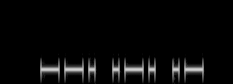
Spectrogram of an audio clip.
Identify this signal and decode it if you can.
Morse code, heard as a keyed tone, about 20 wpm, 700 Hz. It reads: GRA
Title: Build A Word - 1 Letter At A Time - 5-Letter Words - 20wpm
